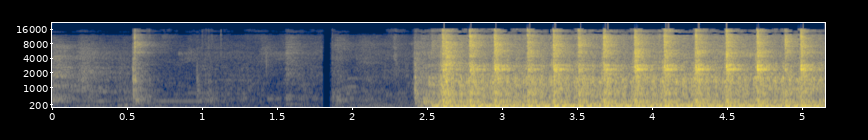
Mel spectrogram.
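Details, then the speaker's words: Yamaha 125Z two-stroke on its first run after a rebuild with a new connecting rod, the block tidied and the stock exhaust still fitted. It catches on a short kick to an even, crisp, smooth idle. A slight piston noise remains because the piston was not replaced. Normal idle. "Alhamdulillah mesinnya segini udah cukup halus, teman-teman. Untuk bagian tengahnya udah enak, sekarang suaranya juga udah lebih keluar."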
